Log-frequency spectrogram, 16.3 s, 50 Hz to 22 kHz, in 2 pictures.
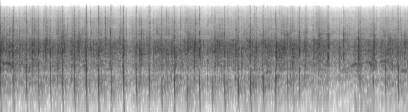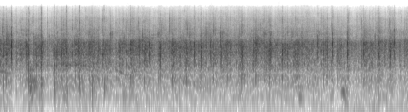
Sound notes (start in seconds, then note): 3.0 applause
